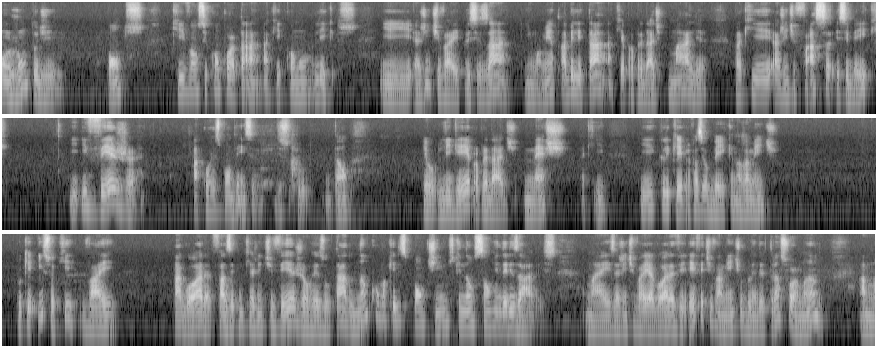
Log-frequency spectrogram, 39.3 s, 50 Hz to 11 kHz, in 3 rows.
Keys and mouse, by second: 1.1-1.7 middle drag, 3.9-4.6 middle drag, 5.2-5.8 middle drag, 6.6 Escape, 8.1 click, 9.9-10.4 middle drag, 10.6 space, 15.3 space, 16.4 click, 18.6 click.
